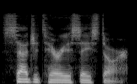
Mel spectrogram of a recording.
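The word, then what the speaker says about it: Sagittarius A*: The super massive black hole at the center of the Milky Way is called Sagittarius Asterisk, pronounced Sagittarius A star.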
